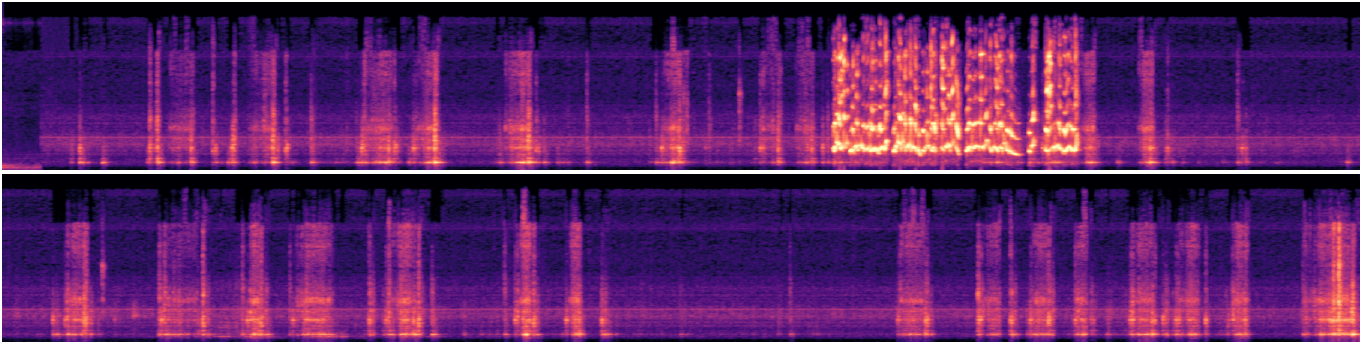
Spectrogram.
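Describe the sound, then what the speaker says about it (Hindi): A sewing machine stitches blouse fabric, running in short mechanical bursts of rapid ticking with pauses between them. One louder, longer run of stitching comes near the middle, and the surroundings are otherwise quiet. "तो चलो यहाँ पर हम सिलाई लगा देते हैं।"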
